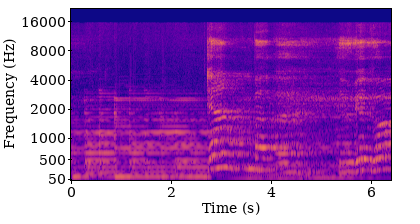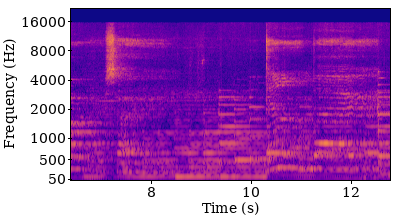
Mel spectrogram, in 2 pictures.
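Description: Live song for female voice, piano and cello, recorded from the audience in a theatre hall. Sustained cello notes and piano chords run under the sung phrases, which come in about three seconds in, again midway, and once more near the end.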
